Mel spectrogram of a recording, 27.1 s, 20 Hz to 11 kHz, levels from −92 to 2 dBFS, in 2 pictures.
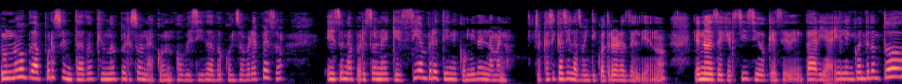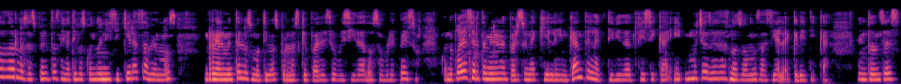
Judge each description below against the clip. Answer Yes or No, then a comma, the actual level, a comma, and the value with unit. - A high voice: Yes, high, 215 Hz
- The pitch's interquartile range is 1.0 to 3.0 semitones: Yes, average, 2.7 semitones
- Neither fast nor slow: Yes, average, 180 wpm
